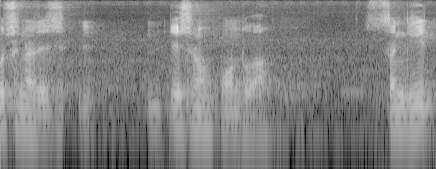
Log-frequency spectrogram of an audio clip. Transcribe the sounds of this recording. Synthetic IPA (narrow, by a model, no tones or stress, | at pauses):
ʊt͡ɕʰʊnɐ | ɗɪsɽ̃õpɐːə̃n̆d̪oaː | sɐ̃ŋɡiːt̪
